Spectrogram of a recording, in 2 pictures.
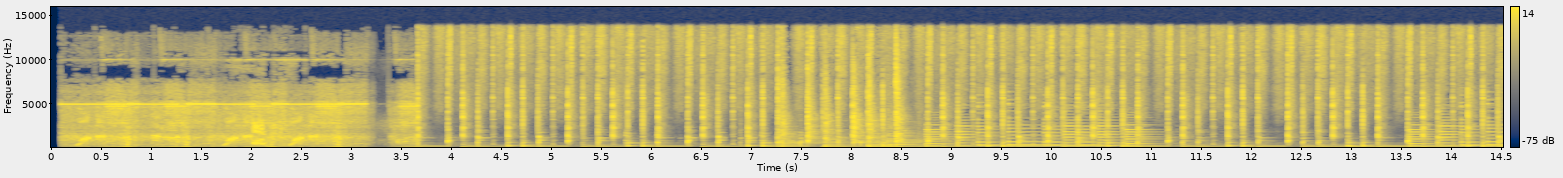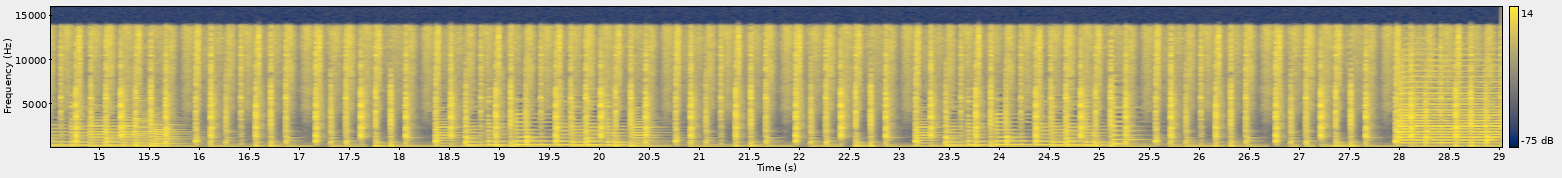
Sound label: bossa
